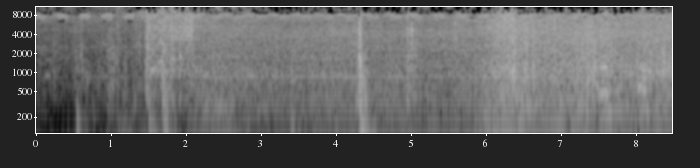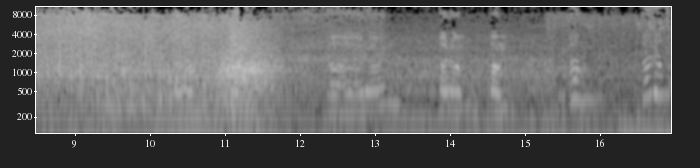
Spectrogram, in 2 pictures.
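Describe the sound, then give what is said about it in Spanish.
A few sharp thuds like car doors shutting as people get into a car, then an engine starts and the car pulls away along a two-way road, its low motor rumble swelling and holding steady, with faint indistinct voices late on. “Suben al coche.”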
